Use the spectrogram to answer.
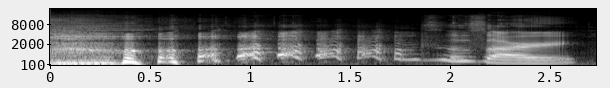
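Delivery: slow, high apology broken by laughter; laughing through tears. Real, not acted. Vlogger overcome while singing, laughing apology. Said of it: "I'm too emotional".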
